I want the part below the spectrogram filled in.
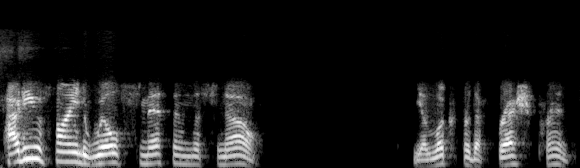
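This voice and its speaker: A man's voice: a little high, lively intonation, slow. A man telling dad jokes in a joke battle, posing a question and giving the answer, in slightly dull sound.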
